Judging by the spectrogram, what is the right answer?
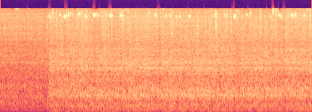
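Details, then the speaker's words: Basement boiler causing fumes, with the damper shut, no baffles and the power vent running wide open. A steady high whir from the venter fan sits over the burner roar. There is almost no draft over the fire because the firebox is rotted, so the boiler needs replacing. "I'm not really getting any draft. Just not good. I got everything shut off. I got the damper shut off. There's no baffles in the thing at all. Not really even getting any draft over the fire, which is not good."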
